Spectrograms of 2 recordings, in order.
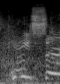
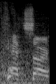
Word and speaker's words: Kaser: Devin bringing the correct pronunciation for the goal scorer right here in chat, saying that it's Kaser instead of Ketsar.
